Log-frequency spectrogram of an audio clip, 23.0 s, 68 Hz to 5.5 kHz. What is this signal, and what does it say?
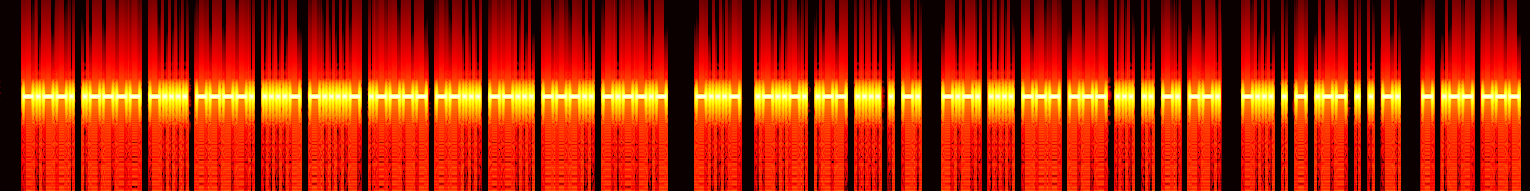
Morse code, heard as a keyed tone, about 24 wpm, 600 Hz. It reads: <KN>1694-1778) <BT> "WHEN CHOOSING BETWEEN TWO
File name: CW / Practice / EnglishQuotations0324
